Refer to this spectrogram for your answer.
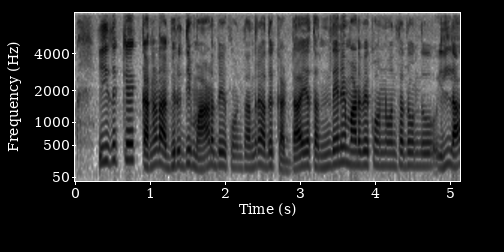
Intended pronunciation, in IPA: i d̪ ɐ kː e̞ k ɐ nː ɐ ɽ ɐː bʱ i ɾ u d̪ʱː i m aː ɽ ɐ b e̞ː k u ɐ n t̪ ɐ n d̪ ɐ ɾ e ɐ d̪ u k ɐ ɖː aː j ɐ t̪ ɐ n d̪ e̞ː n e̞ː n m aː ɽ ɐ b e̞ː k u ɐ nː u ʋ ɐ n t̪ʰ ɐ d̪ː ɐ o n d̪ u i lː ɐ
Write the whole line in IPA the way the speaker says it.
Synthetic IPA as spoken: i d̪ ɐ kː e̞ k ɐ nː ɐ ɽ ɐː bʱ i ɾ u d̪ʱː i m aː ɽ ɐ b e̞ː k u ɐ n t̪ ɐ n d̪ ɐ ɾ e ɐ d̪ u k ɐ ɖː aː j ɐ t̪ ɐ n d̪ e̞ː n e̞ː m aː ɽ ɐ b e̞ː k u ɐ nː u ʋ ɐ n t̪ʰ ɐ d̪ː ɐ o n d̪ u i lː ɐ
